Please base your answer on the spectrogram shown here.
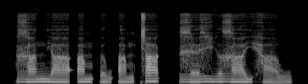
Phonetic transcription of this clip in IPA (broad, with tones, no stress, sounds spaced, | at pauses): ɣ a˧˥ n j aː˧ ʔ a˧ m ʔ ə˨˩˦ w ʔ a˨˩˦ m c a˦˥ k̚ | ɣ ɛ˨˩˦ ɣ i˧˥ ə̯ ɣ aː˧˥ j h a˨˩˨ w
